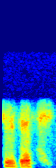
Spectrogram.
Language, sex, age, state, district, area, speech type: Bengali, female, 45-60, West Bengal, Jhargram, rural, conversation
